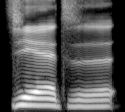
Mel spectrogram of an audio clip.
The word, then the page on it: 截至: HSK6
